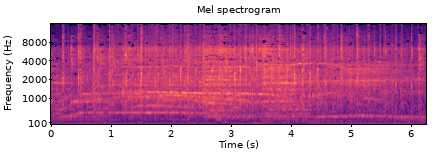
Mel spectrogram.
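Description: Stage performance music with a quick run of claps or percussive hits, mixed with an audience cheering and clapping.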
